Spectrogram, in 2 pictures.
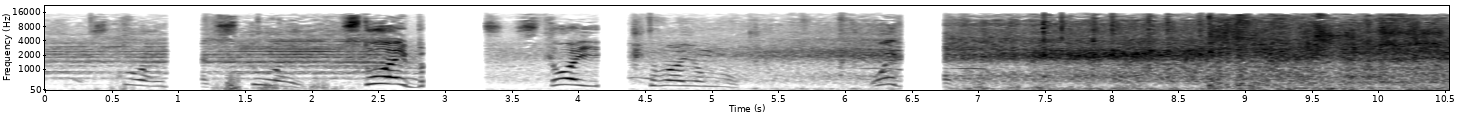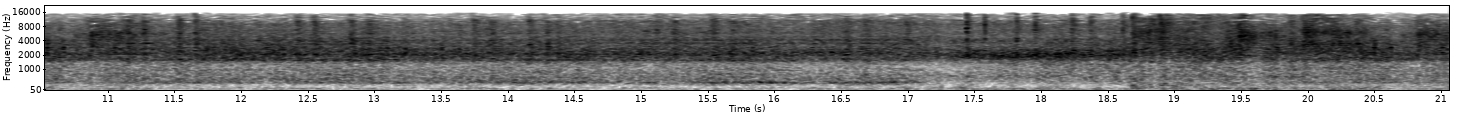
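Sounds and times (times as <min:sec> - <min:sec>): train wheels on track: 0:04.4 - 0:21.0.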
